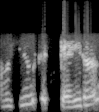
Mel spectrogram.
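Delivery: high, slow stage whisper. Retelling a kid asking a question on a plane: imitating a kid half-whispering. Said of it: "whispered it".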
